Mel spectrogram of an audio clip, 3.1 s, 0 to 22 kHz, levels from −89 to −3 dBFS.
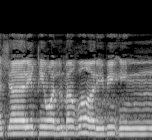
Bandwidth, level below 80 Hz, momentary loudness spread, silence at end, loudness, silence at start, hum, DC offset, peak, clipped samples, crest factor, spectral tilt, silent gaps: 8.4 kHz; -68 dBFS; 7 LU; 0 s; -18 LUFS; 0 s; none; under 0.1%; -4 dBFS; under 0.1%; 14 dB; -5 dB/octave; none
